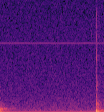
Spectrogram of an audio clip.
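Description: Steady background hiss, with one sharp click near the end as the small neodymium magnets are pressed onto the bottom of the plastic bin.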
